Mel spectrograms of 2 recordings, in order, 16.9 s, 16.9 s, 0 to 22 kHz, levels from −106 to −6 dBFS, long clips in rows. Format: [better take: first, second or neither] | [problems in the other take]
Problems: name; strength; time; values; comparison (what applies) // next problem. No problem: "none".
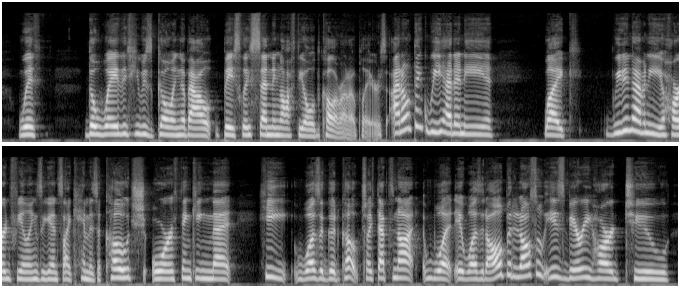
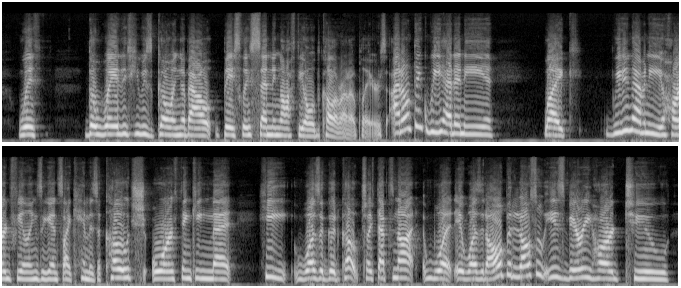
first | distortion; slight; 10 dB below the speech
